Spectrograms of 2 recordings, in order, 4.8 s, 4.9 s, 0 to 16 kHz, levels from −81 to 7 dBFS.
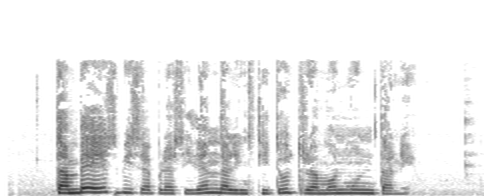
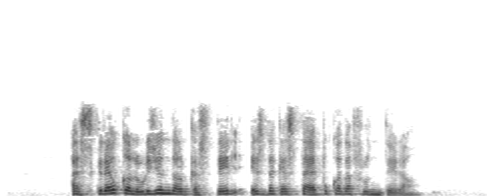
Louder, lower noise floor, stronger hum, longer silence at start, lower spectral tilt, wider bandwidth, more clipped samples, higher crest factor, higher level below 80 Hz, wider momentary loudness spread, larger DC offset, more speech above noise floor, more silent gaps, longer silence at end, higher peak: about the same, -21 LUFS vs -21 LUFS; second, -51 dBFS vs -72 dBFS; neither; second, 0.55 s vs 0.7 s; second, -2.5 dB/octave vs -4.5 dB/octave; first, 11.5 kHz vs 7.8 kHz; neither; about the same, 20 dB vs 18 dB; second, -74 dBFS vs -60 dBFS; first, 14 LU vs 9 LU; neither; second, 31 dB vs 52 dB; neither; about the same, 0.75 s vs 0.7 s; about the same, -2 dBFS vs -4 dBFS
